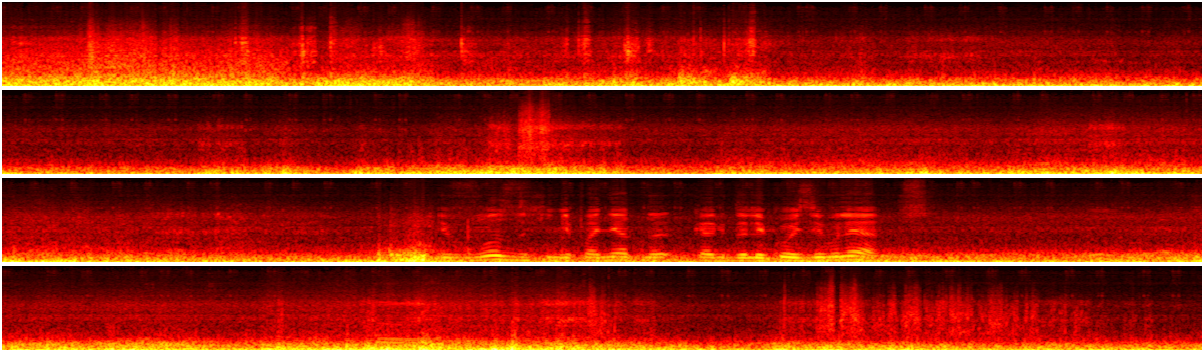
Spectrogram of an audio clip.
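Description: Wind buffets the microphone in flight.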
